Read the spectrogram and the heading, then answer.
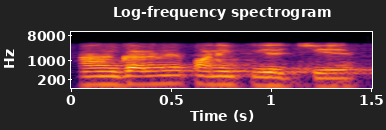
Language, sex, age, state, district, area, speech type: Maithili, male, 30-45, Bihar, Purnia, rural, conversation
